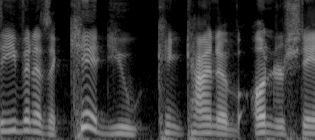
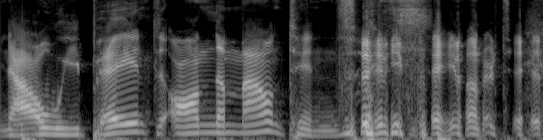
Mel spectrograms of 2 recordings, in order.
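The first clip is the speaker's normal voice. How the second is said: put-on mixed-up voice, very slow, every word drawn out; 4 dB louder than usual. Joking about Jabba the Hutt painting, do a voice like Bob Ross mixed with Schwarzenegger. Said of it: "I love how you made it Bob Ross mixed with Schwarzenegger".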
